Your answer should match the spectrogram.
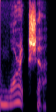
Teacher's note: So it looks like War, W-A-R, Wick, W-I-C-K, and then Shire on the end. And Warwickshire, it's got a silent W in the middle.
